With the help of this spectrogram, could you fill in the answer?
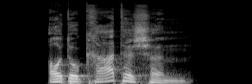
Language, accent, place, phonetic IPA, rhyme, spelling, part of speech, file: German, Germany, Berlin, [aʊ̯toˈkʁaːtɪʃm̩], -aːtɪʃm̩, autokratischem, adjective, De-autokratischem.ogg
- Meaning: strong dative masculine/neuter singular of autokratisch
